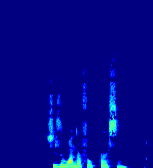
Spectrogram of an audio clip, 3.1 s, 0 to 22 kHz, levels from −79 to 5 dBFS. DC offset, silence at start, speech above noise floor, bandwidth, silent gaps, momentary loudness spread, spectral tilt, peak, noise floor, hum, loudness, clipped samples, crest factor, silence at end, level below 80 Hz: under 0.1%; 0.95 s; 52 dB; 14 kHz; none; 13 LU; -3 dB/octave; -20 dBFS; -89 dBFS; none; -37 LUFS; under 0.1%; 20 dB; 0.55 s; -82 dBFS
